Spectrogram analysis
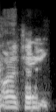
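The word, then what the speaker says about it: Onetangi: Onotangi. Yeah, I pronounced it right. Onotangi is perfect pronunciation. Exactly right.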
